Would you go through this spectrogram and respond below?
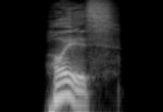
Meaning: genitive singular of Heu
- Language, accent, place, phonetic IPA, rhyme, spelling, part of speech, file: German, Germany, Berlin, [hɔɪ̯s], -ɔɪ̯s, Heus, noun, De-Heus.ogg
